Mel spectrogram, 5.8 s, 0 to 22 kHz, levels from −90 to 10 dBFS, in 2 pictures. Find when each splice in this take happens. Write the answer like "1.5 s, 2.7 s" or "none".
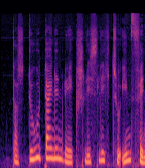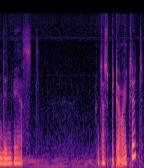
none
